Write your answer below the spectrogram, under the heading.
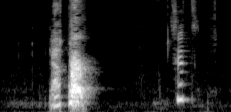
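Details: A Yorkshire Terrier doing tricks gives sharp, high yaps on the German command "Laut" (speak), with a person's brief spoken commands nearby.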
